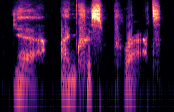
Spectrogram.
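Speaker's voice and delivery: slow, whispered, scarred, mutated rat man voice. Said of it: "scarred, mutated rat man".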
